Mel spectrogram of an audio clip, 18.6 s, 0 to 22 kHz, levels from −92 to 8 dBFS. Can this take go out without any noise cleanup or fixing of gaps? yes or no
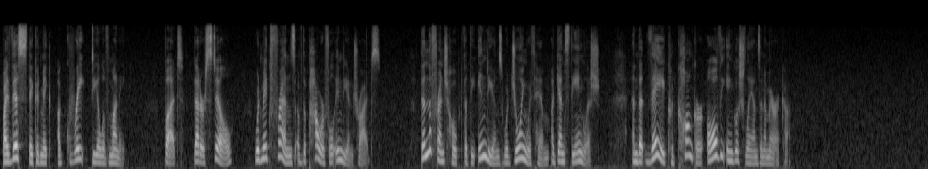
yes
